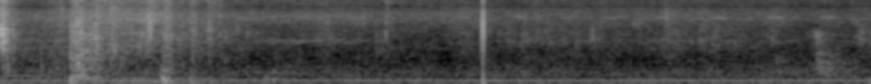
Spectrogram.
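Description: A few sharp clicks and knocks, as of small metal parts being handled, over a steady low hum; the crispest one comes about two and a half seconds in.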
